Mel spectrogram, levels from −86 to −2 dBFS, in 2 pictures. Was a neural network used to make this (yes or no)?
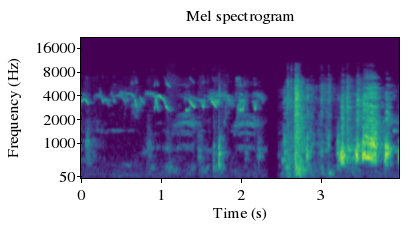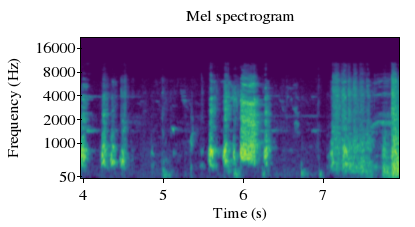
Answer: yes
